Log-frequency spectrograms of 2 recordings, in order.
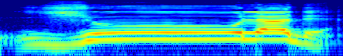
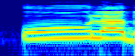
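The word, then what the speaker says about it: يولد: মাদ কুলহু আল্লাহু আহাদ আল্লাহুসস সামাদ লাম ইয়ালিদ লাম ইয়ালিদ ওয়ালাম ইউলাদ ওয়ালাম উলাদ হবে না কি হবে ওয়ালাম ইউ ইউলাদ এখানে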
